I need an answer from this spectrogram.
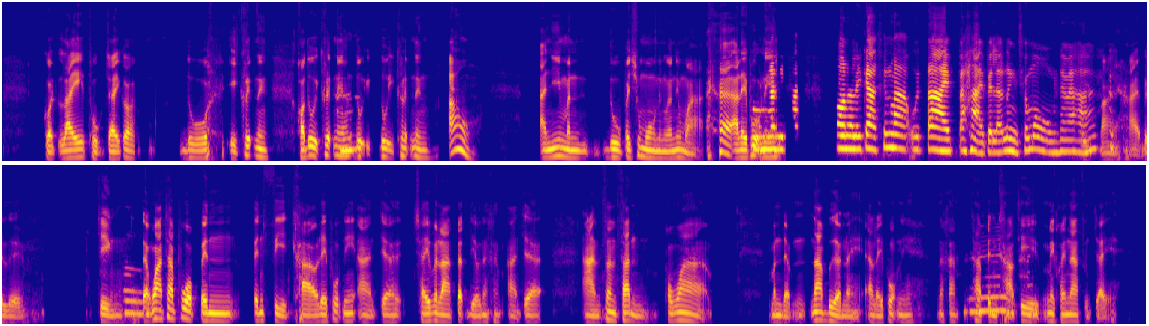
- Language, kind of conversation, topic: Thai, podcast, คุณจัดการเวลาใช้หน้าจอมือถืออย่างไรไม่ให้ติดมากเกินไป?
- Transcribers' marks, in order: laughing while speaking: "อีก"; chuckle; distorted speech; chuckle; mechanical hum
